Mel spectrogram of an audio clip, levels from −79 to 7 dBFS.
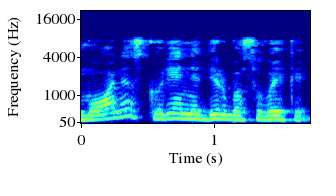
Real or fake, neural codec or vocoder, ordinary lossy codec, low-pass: real; none; MP3, 32 kbps; 9.9 kHz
